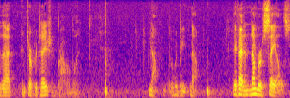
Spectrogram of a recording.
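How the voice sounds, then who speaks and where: In a somewhat breathy voice of medium pitch, a man talks at a fairly quick pace with lively intonation. He leaves long, frequent pauses, and audible room echo surrounds him. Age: 60s. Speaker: city attorney. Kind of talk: council meeting discussion. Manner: halting.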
